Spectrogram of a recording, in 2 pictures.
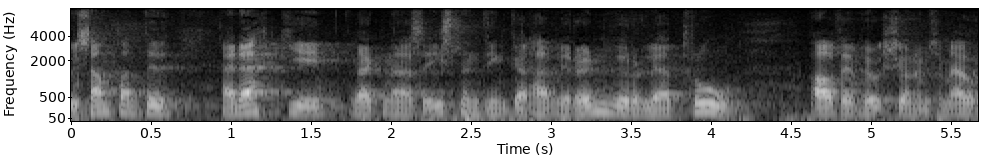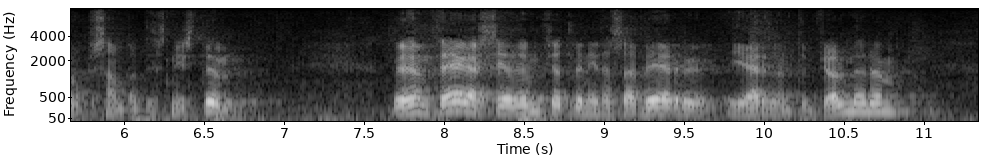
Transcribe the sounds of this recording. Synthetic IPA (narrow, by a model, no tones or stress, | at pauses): isampant̪ɪð | ɛnɛhcɪvɛknaθɛsaist̪lɛnt̪iŋkaɾ̥ɦaːvɪɾœɥnvʏɾʏlɛːɣat̪ʰɾuː | awθemɦʏːksjownʏmsɛmɛvɾowpɪ̥sampant̪ɪsnist̪ʏm | vɪðhœvʏmθɛːɣaɾ̥sjɛːðʏmfjœt̪lʏniθɛsːavɛːɾʏiɛɾlɛnt̪ʏmfjœlmɛlʏm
